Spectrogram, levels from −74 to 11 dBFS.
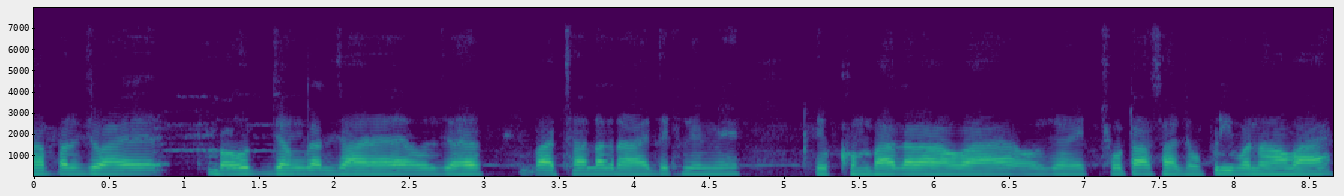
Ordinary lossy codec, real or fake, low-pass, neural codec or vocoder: MP3, 64 kbps; fake; 7.2 kHz; codec, 32 kHz, 1.9 kbps, SNAC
